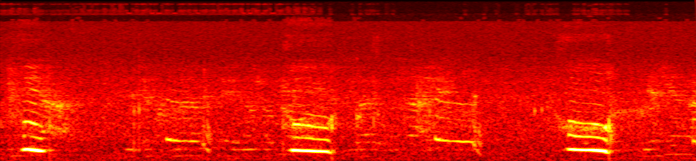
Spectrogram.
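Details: A pet parrot makes a funny sound, its pupils shrinking each time: three loud, whiny, slightly falling notes about three seconds apart, with softer murmuring calls between.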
